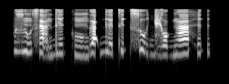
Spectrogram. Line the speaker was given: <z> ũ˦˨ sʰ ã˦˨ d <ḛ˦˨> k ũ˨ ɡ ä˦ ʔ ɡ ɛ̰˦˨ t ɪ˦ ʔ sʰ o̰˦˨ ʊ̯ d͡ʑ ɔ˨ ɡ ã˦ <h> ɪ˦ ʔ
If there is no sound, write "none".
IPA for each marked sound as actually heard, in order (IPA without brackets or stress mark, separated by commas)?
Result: z, e˦, h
